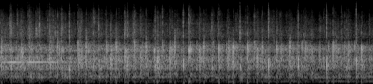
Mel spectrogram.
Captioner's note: crowd cheering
